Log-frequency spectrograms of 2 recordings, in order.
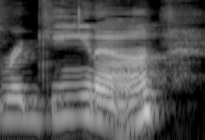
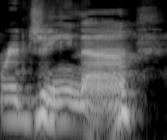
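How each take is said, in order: First: The G is said as a hard sound. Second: The G is said as a soft sound. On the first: The speaker calls it right. "her name is with a hard G" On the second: The speaker calls it wrong. "not Regina"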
